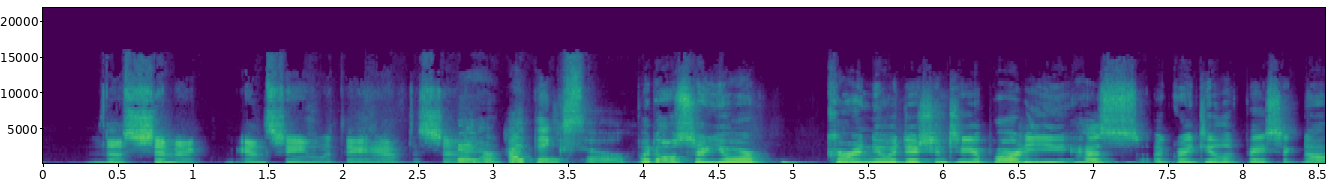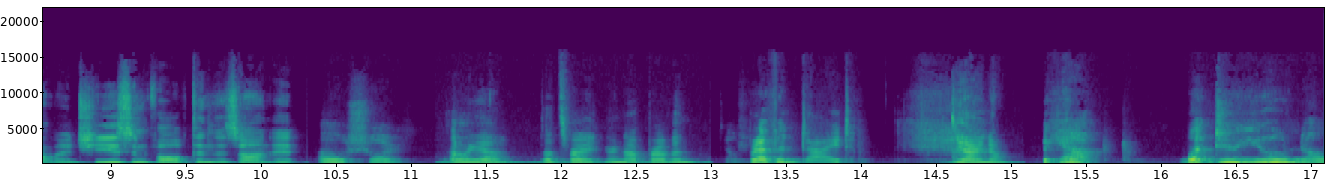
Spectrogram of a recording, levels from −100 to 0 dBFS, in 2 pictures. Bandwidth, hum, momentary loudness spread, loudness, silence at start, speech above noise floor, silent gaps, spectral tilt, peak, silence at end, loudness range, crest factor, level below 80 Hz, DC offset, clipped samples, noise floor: 15.5 kHz; none; 14 LU; -29 LUFS; 0.3 s; 36 dB; none; -4.5 dB/octave; -8 dBFS; 0 s; 9 LU; 22 dB; -40 dBFS; under 0.1%; under 0.1%; -65 dBFS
